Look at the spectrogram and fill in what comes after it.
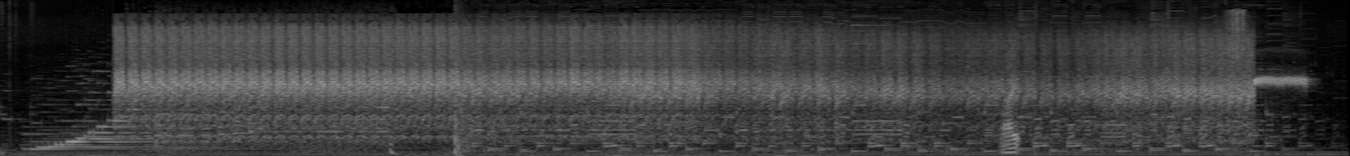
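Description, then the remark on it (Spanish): A short rising run of electronic tones gives way to a dense, continuous chorus of many ducks quacking over one another in an audio game, loud and steady for about fifteen seconds before cutting off abruptly, as the player centres the ducks to photograph them. “Bien, aquí hay que centralizar el pato o el grupo de patos y una vez centralizado pulsar la letra F para tomarle la instantánea.”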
